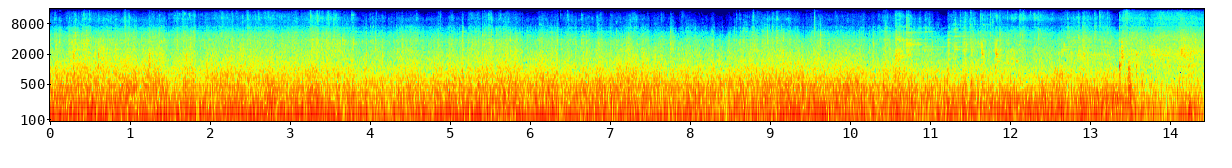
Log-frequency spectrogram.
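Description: Mine-train roller coaster car running fast along its steel track: a steady loud rumble and rattle of the train on the rails, with a few sharper clicks near the end as it comes onto the straight toward the station.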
